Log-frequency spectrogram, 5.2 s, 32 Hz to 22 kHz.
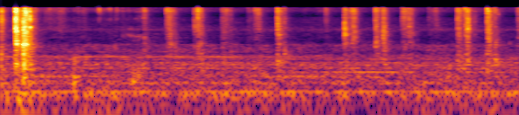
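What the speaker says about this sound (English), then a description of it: "I'm going to shuffle this 3 times." Tarot or oracle cards are shuffled, a quick riffle at the start followed by scattered soft clicks and flicks of cards being handled, close and fairly quiet.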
